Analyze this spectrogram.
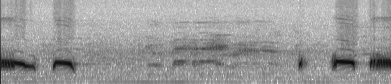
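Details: Spotted dove kept as a decoy for wild birds: a falling croon and a short coo, a quiet gap with faint background chatter, then the next phrase of brief notes and a sustained coo.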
